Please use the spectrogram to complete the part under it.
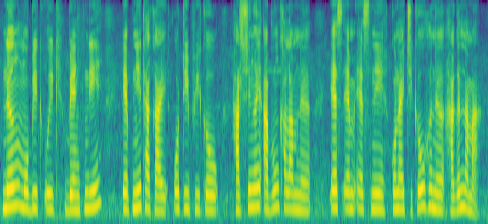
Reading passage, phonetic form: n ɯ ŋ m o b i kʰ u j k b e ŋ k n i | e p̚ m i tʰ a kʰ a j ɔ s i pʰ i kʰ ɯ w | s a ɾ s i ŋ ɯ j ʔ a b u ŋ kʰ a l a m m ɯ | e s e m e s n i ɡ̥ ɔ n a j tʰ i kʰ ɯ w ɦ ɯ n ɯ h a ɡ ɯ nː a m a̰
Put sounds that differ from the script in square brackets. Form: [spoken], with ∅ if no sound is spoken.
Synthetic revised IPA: n ɯ ŋ m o b i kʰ u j k b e ŋ k n i | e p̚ [n] i tʰ a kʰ a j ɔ [t] i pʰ i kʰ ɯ w | [h] a ɾ s i ŋ ɯ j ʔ a b u ŋ kʰ a l a m [n] ɯ | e s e m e s n i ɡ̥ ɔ n a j tʰ i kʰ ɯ w ɦ ɯ n ɯ h a ɡ ɯ nː a m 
